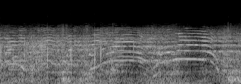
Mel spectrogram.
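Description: Basketball game in a gym: three short high squeals, rising and falling, from sneakers on the gym floor as players run the court, over general court noise and voices.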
